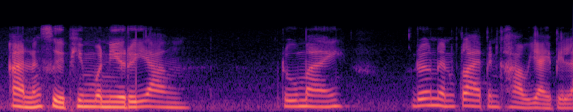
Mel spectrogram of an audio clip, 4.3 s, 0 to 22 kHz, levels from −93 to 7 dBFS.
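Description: At 1.02 s the speech and the background drop together by about 6 dB in a single sudden step. This is likely a microphone volume stepped down, where the call software lowered the device's input gain at once. The Opus call path stays band-limited to about 8 kHz throughout.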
